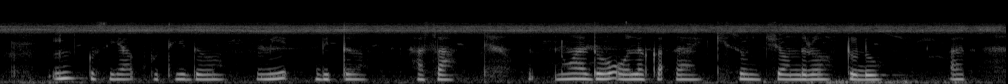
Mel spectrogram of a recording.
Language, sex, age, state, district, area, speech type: Santali, female, 18-30, Jharkhand, Seraikela Kharsawan, rural, spontaneous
